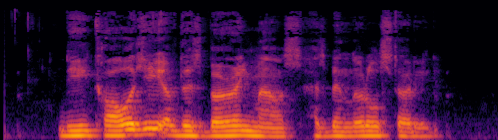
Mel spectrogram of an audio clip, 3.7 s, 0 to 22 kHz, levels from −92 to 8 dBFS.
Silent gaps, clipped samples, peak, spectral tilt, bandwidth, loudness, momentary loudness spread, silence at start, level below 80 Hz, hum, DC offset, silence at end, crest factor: none; under 0.1%; -4 dBFS; -8 dB/octave; 15 kHz; -19 LUFS; 11 LU; 0.45 s; -52 dBFS; none; under 0.1%; 0.45 s; 16 dB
